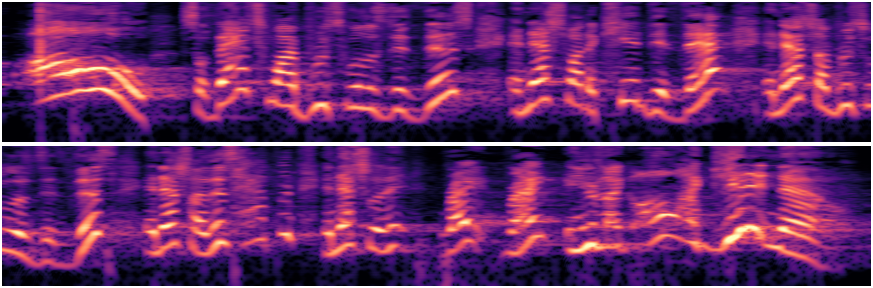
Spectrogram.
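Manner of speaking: high, loud rush of sudden understanding; excited realization. Retold or imitated. Preacher voicing a viewer at the end of Sixth Sense, excited realization. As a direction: let it all click, piling up each why.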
